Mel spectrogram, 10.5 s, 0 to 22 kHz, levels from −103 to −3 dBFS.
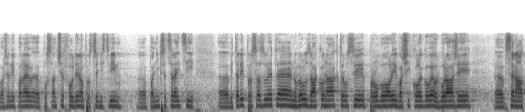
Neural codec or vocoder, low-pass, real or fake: none; 7.2 kHz; real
